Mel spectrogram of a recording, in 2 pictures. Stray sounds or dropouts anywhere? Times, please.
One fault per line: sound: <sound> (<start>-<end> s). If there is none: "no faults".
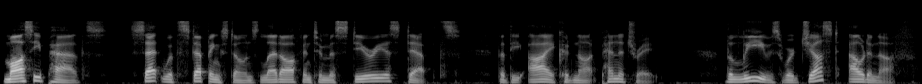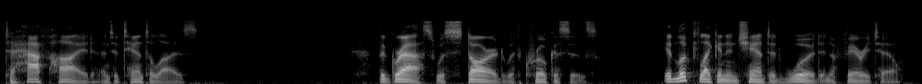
no faults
